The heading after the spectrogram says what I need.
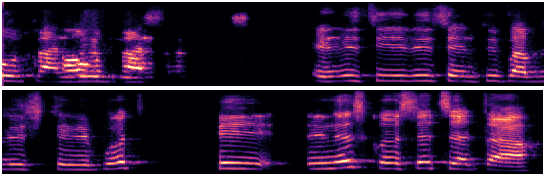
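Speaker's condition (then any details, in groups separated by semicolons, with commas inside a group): Cerebral palsy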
